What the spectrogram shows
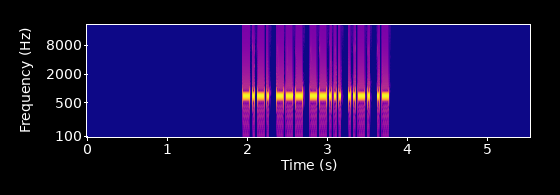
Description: Morse code, heard as a keyed tone, about 40 wpm, 700 Hz. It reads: CO7FA
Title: DXCC-100 Call Signs - 5 Characters - 40wpm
